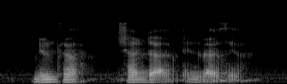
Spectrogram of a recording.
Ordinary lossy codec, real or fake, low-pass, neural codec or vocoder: none; fake; 7.2 kHz; autoencoder, 22.05 kHz, a latent of 192 numbers a frame, VITS, trained on one speaker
